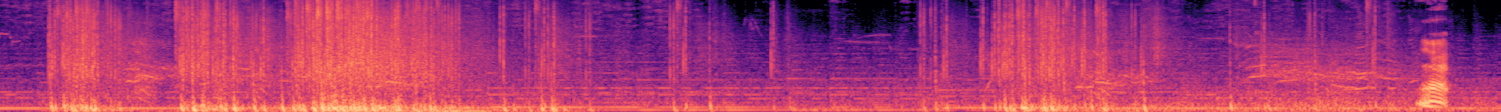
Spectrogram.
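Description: Musket volleys from units in a Napoleon: Total War battle, sharp crackling bursts of gunfire rising and fading in waves under a commentator's voice.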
